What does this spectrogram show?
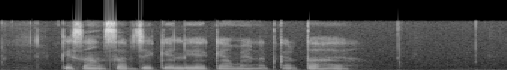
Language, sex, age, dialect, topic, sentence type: Magahi, male, 25-30, Central/Standard, agriculture, question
